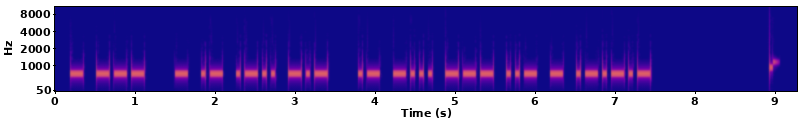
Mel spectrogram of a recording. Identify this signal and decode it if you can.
Morse code, heard as a keyed tone, about 22 wpm, 700 Hz. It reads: TO TALK ABOUT.
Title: Sentences from Top 400 Words 22wpm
